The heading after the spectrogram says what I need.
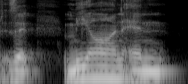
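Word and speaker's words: Miyeon: I'm pretty sure though it is Yun instead of Yun, like Yan. I think it's Miyun and Soyun.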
